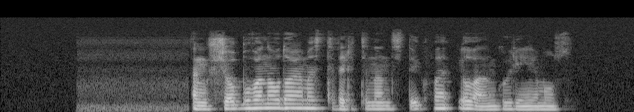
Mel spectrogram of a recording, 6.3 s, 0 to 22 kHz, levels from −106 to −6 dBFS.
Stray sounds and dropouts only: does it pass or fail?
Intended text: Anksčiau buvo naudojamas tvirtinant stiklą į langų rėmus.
pass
